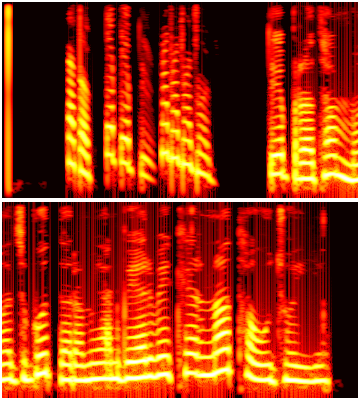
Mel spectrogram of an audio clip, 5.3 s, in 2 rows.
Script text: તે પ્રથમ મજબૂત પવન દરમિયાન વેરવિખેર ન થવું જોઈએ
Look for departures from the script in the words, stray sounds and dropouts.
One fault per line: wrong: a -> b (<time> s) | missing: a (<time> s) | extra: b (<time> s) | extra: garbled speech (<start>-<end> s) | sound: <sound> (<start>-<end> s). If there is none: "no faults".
sound: chirp (0.5-1.6 s)
missing: પવન (3.1 s)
